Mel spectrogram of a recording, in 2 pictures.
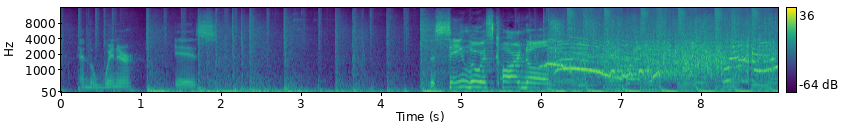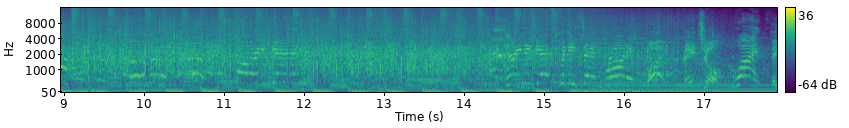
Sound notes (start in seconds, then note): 1.9 suspenseful music; 6.2 clapping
